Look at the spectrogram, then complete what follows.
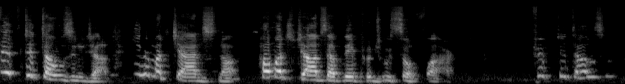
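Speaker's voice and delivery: sarcastic mock praise. Mockingly defending the installed regime's job claims: sarcastic mock praise. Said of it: "Detect the sarcasm there".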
